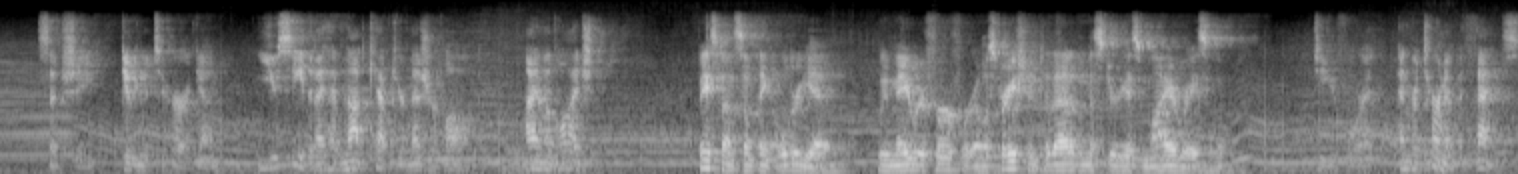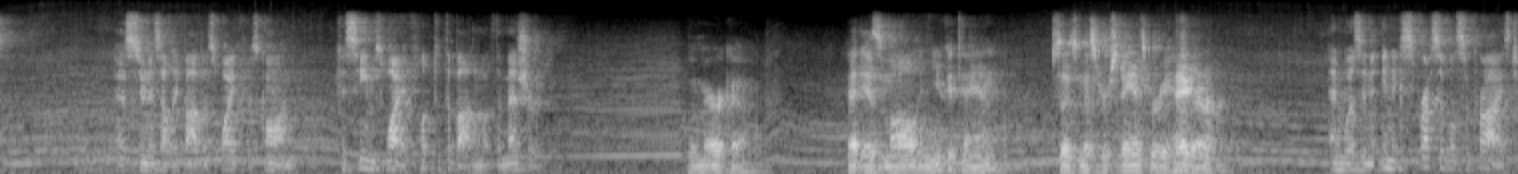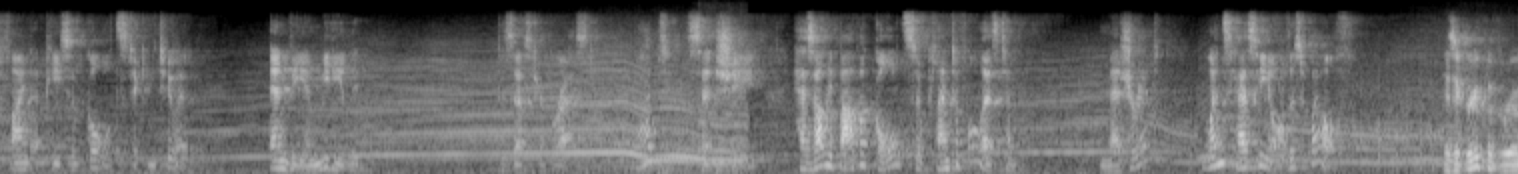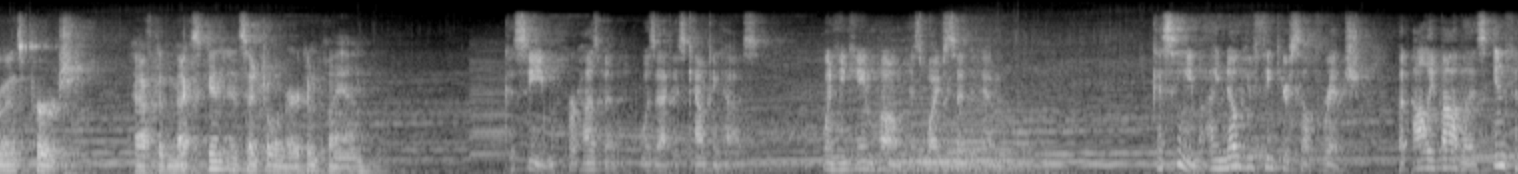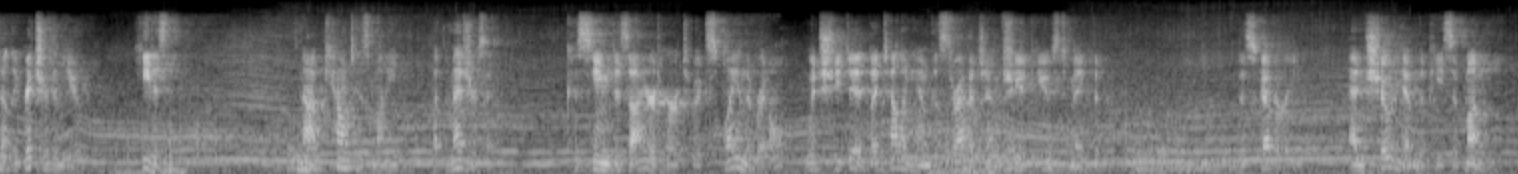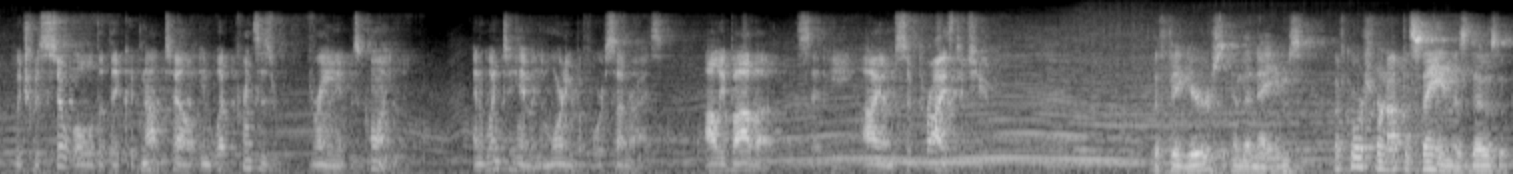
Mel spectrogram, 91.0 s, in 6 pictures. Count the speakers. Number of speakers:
2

